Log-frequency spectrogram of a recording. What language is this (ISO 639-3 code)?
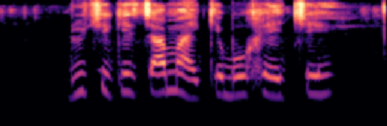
nso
